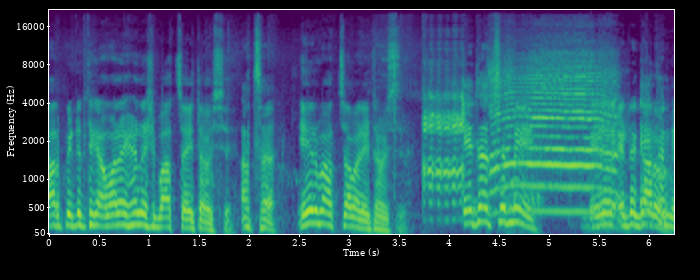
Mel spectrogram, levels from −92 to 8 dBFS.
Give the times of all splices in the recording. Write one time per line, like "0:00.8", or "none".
0:03.7

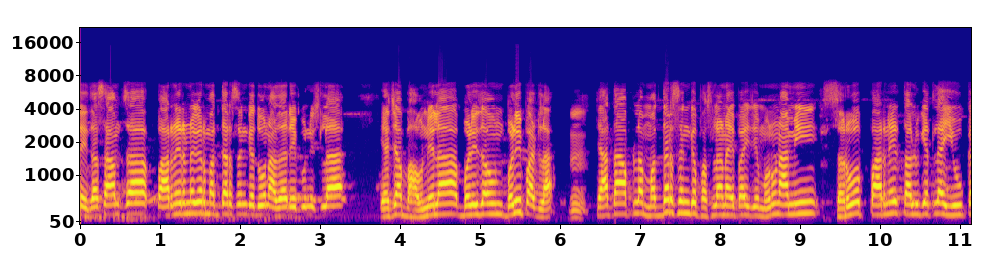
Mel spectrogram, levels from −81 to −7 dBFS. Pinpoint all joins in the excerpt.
none

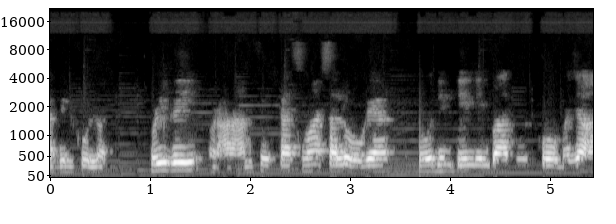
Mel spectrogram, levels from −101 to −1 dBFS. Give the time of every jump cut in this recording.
0:03.6

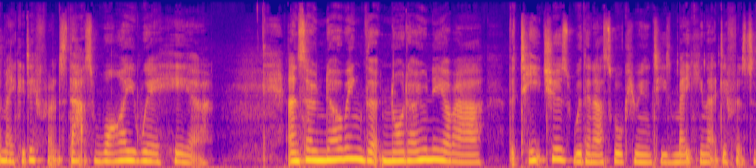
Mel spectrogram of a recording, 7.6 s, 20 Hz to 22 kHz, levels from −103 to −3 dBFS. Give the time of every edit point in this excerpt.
none

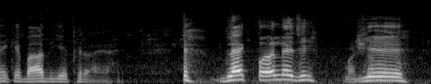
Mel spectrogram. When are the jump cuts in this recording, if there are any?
none

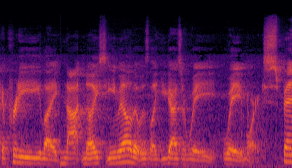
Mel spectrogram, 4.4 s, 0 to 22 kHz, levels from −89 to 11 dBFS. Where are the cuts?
0:00.9

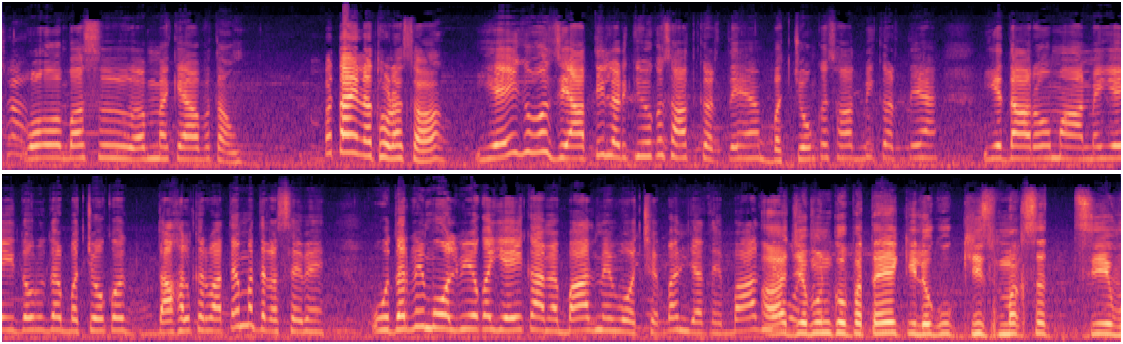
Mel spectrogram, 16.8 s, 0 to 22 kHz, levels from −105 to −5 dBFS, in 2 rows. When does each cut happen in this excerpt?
0:14.1

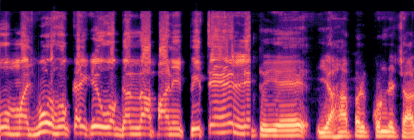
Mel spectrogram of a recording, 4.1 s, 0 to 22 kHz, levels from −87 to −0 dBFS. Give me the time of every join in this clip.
0:02.5

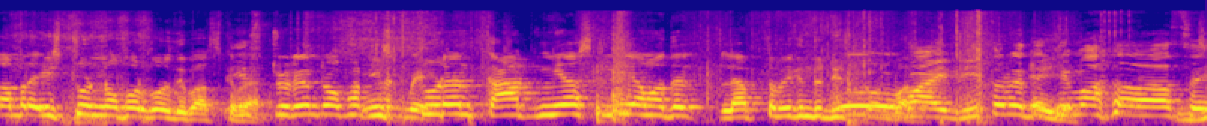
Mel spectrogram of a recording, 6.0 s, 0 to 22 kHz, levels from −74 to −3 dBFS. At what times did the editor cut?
none

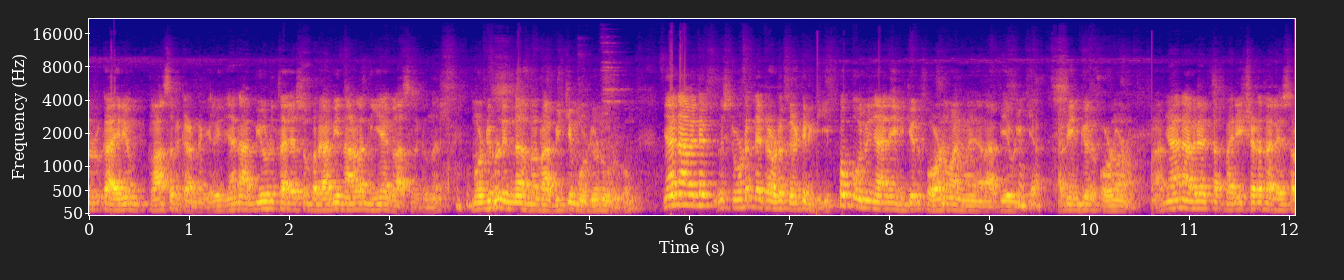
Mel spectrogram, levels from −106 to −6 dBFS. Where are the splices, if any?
0:07.3
0:10.7

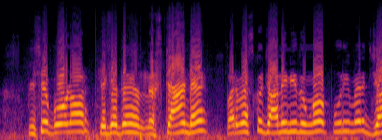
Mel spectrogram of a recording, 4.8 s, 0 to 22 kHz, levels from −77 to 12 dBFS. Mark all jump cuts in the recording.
0:01.1
0:02.7

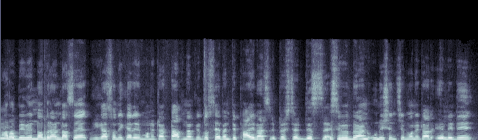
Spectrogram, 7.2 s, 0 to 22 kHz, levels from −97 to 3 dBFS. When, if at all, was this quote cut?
0:01.4
0:05.0

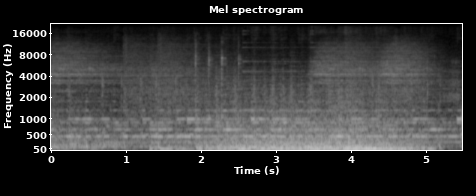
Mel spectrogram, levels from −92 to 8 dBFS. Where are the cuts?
0:01.3

